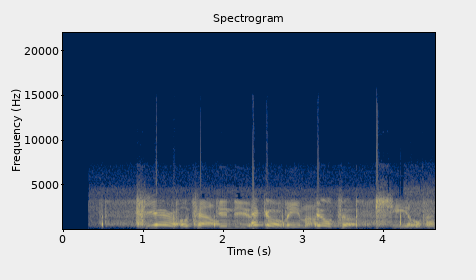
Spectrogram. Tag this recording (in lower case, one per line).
speech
